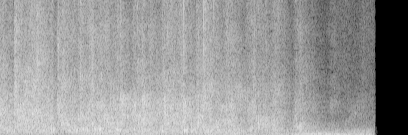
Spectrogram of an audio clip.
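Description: Audience applauding, a dense patter of many hand claps that cuts off suddenly near the end.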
